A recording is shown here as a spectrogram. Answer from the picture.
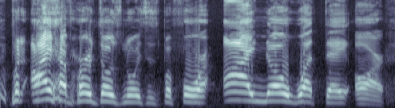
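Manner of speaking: ordinary delivery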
